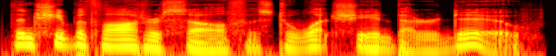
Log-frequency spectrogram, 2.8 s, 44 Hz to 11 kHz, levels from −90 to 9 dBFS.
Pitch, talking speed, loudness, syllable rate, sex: 100 Hz, 235 wpm, -20 LUFS, 5.6 syllables/s, male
